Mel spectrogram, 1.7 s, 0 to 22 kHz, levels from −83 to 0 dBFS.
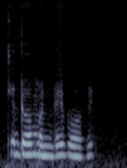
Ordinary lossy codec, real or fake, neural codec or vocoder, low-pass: none; fake; codec, 44.1 kHz, 2.6 kbps, DAC; none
